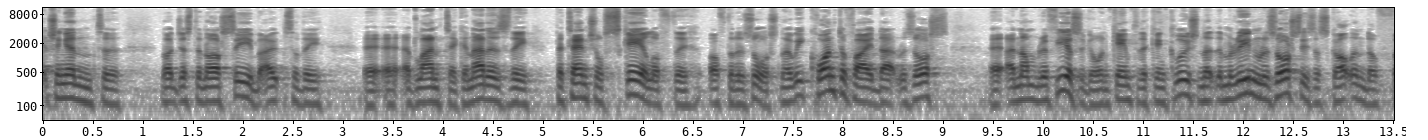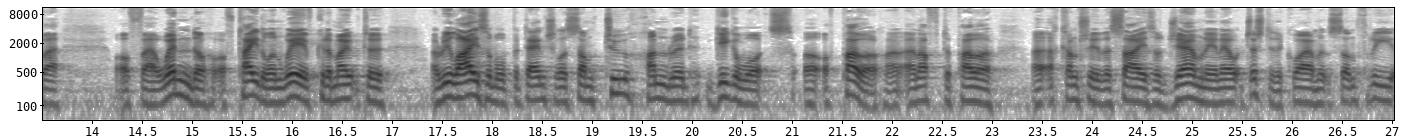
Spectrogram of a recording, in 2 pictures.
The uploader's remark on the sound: First Minister keynote speech - Scottish Offshore Wind and Supply Chain Conference in Aberdeen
